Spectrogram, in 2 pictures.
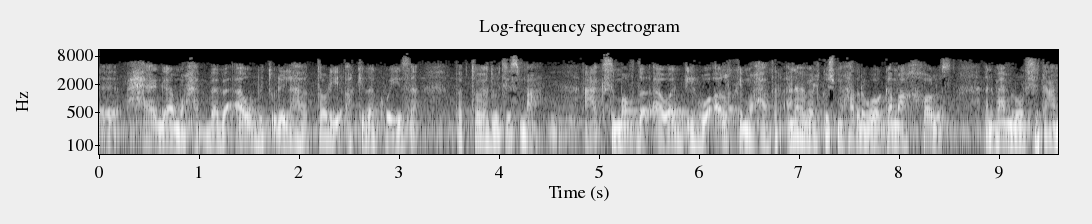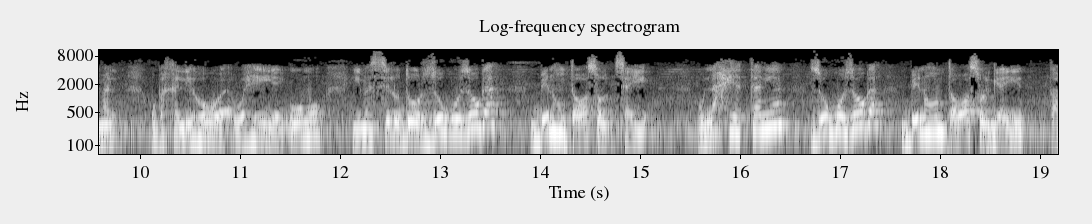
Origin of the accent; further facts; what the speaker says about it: Egypt; لأن احنا كمجتمع مصري مجتمع بيمتاز بالروابط الأسرية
